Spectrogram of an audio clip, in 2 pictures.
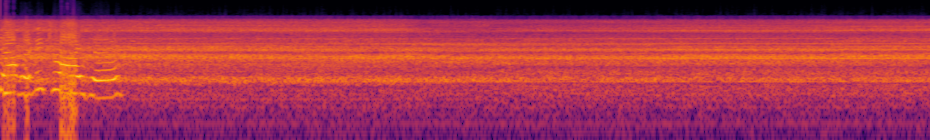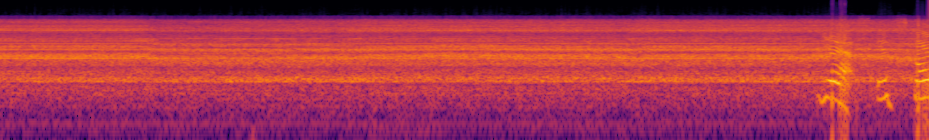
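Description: A handheld dryer blows hot air onto wet paint on a mixed media canvas, a loud steady whoosh lasting many seconds, with brief clicks as it switches on and off at either end.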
